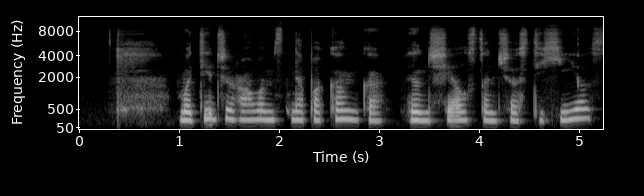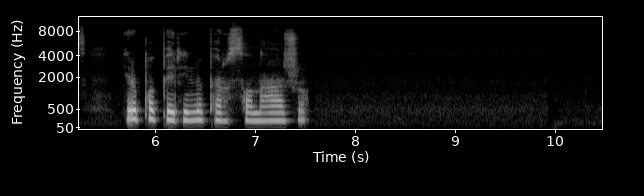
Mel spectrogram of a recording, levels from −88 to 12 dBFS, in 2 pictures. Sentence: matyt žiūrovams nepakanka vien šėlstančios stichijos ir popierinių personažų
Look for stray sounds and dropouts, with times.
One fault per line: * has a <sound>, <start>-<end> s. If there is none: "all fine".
all fine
